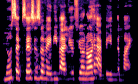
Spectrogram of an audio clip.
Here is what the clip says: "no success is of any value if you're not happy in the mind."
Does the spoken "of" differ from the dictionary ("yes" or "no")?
no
